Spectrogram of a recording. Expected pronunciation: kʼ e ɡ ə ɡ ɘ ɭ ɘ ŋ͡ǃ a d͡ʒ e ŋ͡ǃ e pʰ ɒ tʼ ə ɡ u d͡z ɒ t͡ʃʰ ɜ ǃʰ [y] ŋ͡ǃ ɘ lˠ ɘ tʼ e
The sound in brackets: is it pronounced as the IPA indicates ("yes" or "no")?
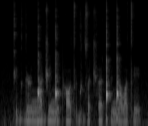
yes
